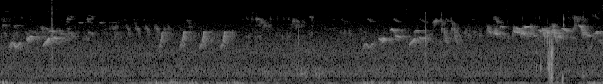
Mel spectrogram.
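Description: Faint songbird twittering: scattered runs of short high chirps, with a single soft click near the end.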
